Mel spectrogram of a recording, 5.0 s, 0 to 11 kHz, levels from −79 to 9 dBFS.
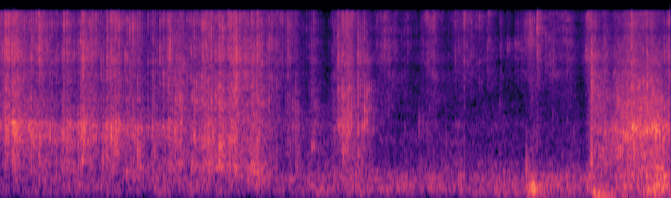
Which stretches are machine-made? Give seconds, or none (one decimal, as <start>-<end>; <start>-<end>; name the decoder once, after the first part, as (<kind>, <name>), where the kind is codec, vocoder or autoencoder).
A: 2.6-3.4 (codec, HILCodec); 4.2-5.0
